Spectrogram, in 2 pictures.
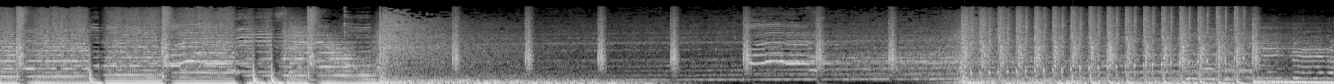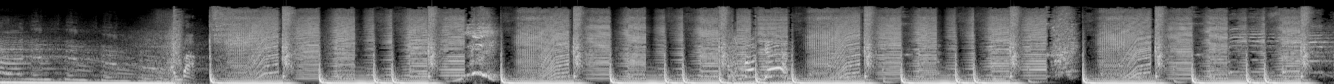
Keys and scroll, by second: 2.5 Return.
